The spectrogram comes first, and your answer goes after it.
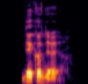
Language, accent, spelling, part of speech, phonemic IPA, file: French, France, décodeur, noun, /de.kɔ.dœʁ/, LL-Q150 (fra)-décodeur.wav
- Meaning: decoder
